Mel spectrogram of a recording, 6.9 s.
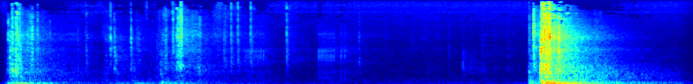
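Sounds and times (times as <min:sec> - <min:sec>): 
door opening and closing: 0:00.0 - 0:03.6, 0:05.3 - 0:06.2.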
